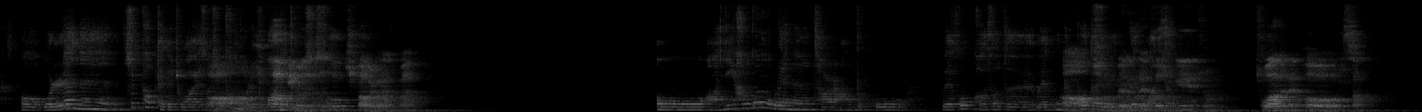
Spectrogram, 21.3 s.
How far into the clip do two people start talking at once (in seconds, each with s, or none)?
3.1 s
